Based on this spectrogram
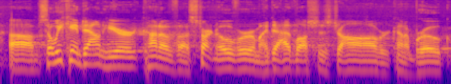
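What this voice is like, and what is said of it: New York accent. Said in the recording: “I'm from New York City... I don't know if you could tell from the accent.”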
